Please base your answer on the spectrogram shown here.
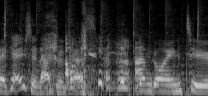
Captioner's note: laughing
